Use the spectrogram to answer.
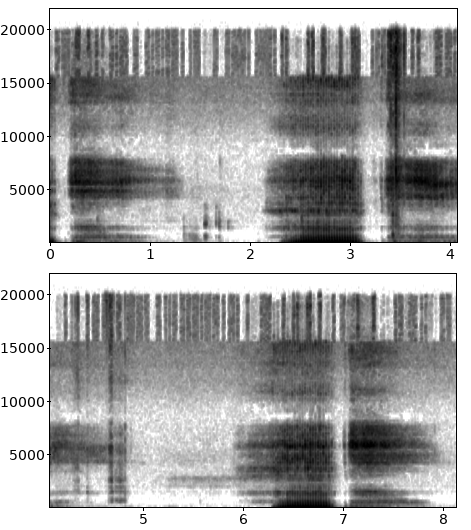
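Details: Dog named Alisa snoring while asleep after a working day: loud rattling inhalations and softer hissing exhalations about every four seconds.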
